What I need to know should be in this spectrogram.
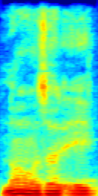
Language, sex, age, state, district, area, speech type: Nepali, male, 18-30, West Bengal, Darjeeling, rural, spontaneous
